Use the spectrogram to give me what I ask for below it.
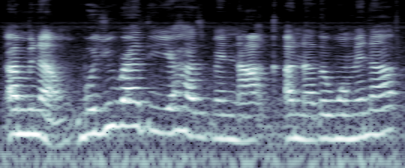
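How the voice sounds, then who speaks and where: A woman's voice: mid-range voice, a little fast, a bit bright, a little hiss or hum. A giggly drunk woman chatting casually as a vlog host, blunt and outspoken, swearing freely. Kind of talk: casual chat while doing makeup.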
